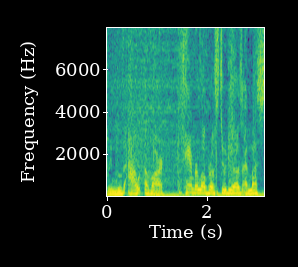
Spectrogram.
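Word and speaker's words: Timbre: Yes, it's pronounced Timber.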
